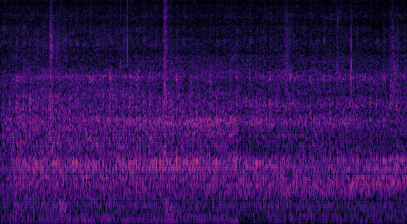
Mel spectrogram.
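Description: Fire truck diesel engines running, a steady low drone with no breaks.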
